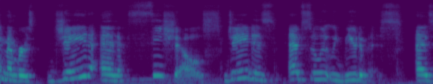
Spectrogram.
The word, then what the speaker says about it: Seychelles: Moving right past two, we have our series 3 members, Jade and Seashells.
